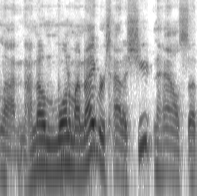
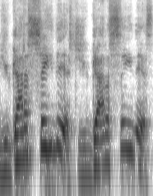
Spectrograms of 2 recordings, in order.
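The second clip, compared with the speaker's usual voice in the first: urgent, excited yelling; 4 semitones higher than usual. Retelling calling someone outside to see lights: imitating yelling a name. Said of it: "I'm just yelling her name over".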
